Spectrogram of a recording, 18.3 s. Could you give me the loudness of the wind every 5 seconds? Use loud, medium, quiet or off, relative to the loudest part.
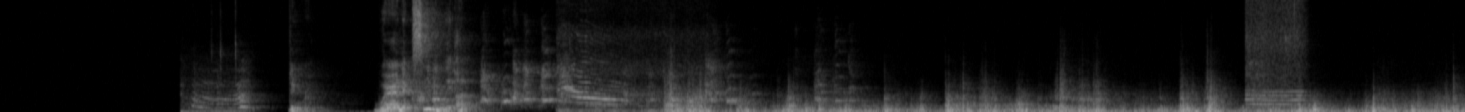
off, loud, loud, loud.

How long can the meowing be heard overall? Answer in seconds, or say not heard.
4 s.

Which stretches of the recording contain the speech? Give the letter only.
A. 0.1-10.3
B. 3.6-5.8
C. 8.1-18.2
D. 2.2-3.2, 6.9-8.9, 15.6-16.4
B.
